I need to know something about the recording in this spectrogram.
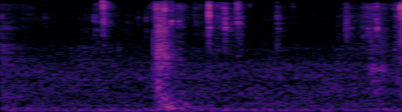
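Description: A bunch of keys jangling lightly in the hand, a few small clicks, over a steady low rumble.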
